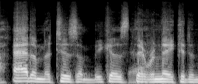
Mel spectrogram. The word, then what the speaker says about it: adamitism: And it's spelled a d a m i t i s m.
